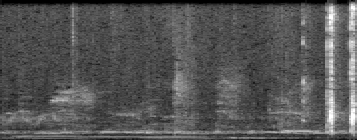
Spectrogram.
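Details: Brussels Griffon puppies indoors, giving thin, wavering squeaky whines that slide up and down in overlapping tones, with two sharp clicks near the end.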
